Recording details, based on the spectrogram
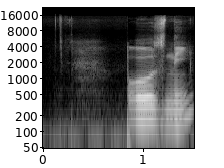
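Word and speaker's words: поздний: যে দে এন ইকরাকা এখানে দে এর উচ্চারণটা কিন্তু হচ্ছে না দে এর উচ্চারণটা হচ্ছে না কেন হচ্ছে তার কারণ আছে।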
